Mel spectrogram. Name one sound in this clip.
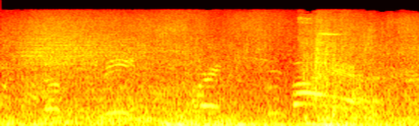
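A gun fires a shot.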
